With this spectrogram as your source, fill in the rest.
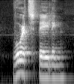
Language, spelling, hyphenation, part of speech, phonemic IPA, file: Dutch, woordspeling, woord‧spe‧ling, noun, /ˈʋoːrtˌspeː.lɪŋ/, Nl-woordspeling.ogg
- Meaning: wordplay, a pun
